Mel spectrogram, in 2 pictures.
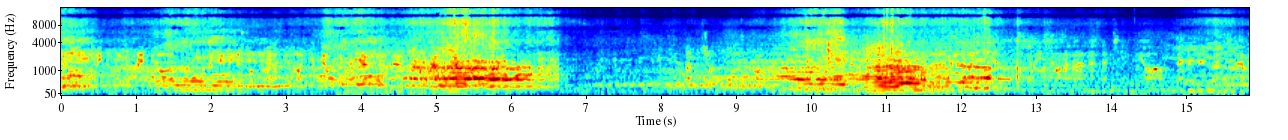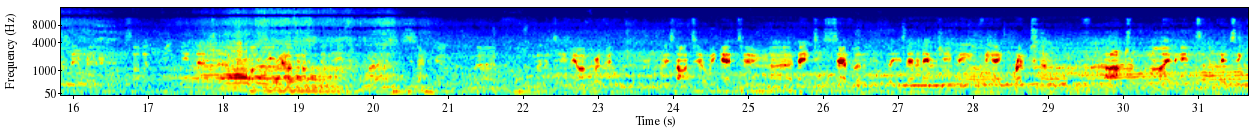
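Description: Several V8-engined racing cars lapping a circuit, passing one after another. Their engine notes rise and fall in pitch as each car goes by, and there are short crackles near the end.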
